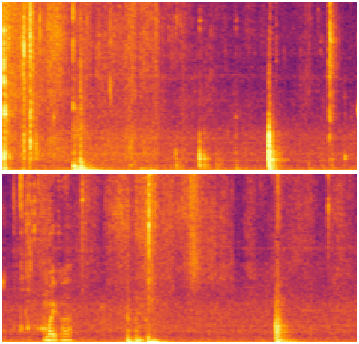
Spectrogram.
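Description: A bottle and a glass knock down onto a hard counter.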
